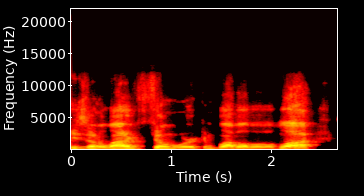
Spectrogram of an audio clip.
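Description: A man speaks with a normal speaking voice at a medium pitch. His intonation is fairly even. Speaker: composer. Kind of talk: interview.

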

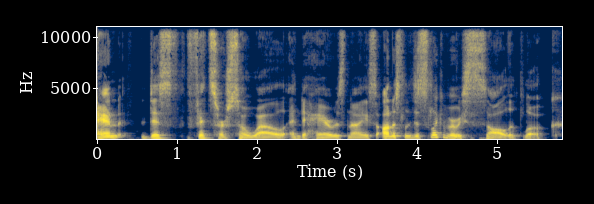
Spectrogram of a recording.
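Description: Speaking fairly slowly at medium pitch, a man has a bright, sharp tone, very wide pitch swings and vocal fry. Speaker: podcast host. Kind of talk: casual chat. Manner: joking, bantering.

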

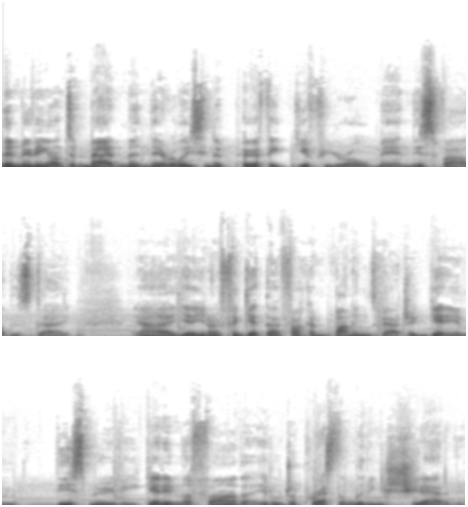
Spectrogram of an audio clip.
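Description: With an Australian accent, a man talks at a fairly quick pace in a fairly low voice that makes very wide pitch swings. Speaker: home video segment contributor. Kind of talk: scripted segment.

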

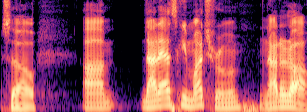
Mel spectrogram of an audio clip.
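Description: On a very clean recording with a silent background, a man with a plain, everyday voice speaks at a medium pitch with lively intonation. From Cleveland, Ohio. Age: 40s. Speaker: sports podcast co-host. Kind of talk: casual chat. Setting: studio.

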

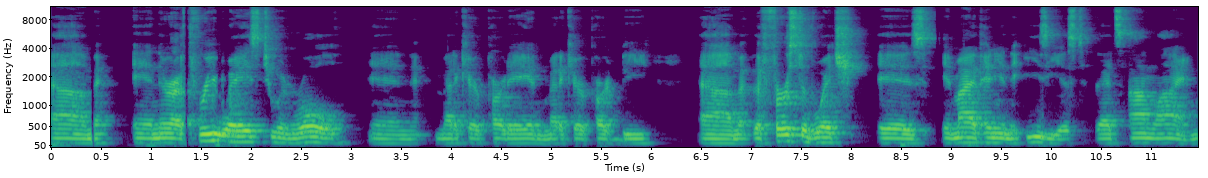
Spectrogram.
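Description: This man has an unremarkable speaking voice with a fairly low pitch and talks at a fairly slow pace. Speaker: insurance agent. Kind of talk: webinar explanation of Medicare plans. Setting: online webinar, live.

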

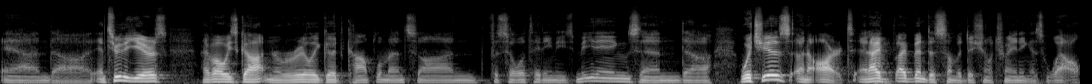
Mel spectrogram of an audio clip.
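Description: An ordinary speaking voice, a man's, fairly low and with an American accent, at a moderate pace with big swings in loudness, on a very clean recording with a silent background. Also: lively intonation. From Detroit, Michigan. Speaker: staffing firm executive. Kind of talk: casual interview. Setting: studio at a private club.

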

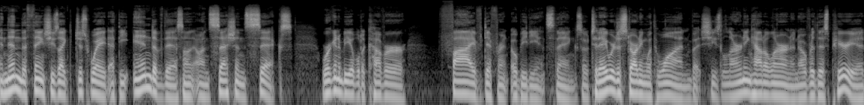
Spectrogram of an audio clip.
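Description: Here is a man with a plain, everyday voice and a fairly low pitch. He speaks at a fairly quick pace, and the sound is dry and close with no echo. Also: ordinary pitch variation, very clean recording, silent background. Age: 40s. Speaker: podcast host. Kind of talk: casual chat.

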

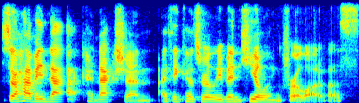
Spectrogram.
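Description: The woman's voice sits fairly low and moves at a moderate pace. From grew up in cult communes abroad, Philippines-born. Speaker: cult survivor, army veteran, motivational speaker. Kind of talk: interview testimony.

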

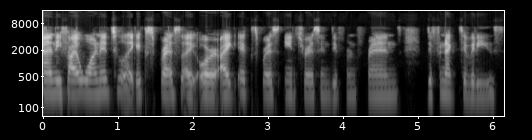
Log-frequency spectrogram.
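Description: Her speech comes at a moderate pace. The woman's intonation is flat and monotone. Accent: Spanish. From Panama City, Panama. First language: Spanish. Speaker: activist and life coach.

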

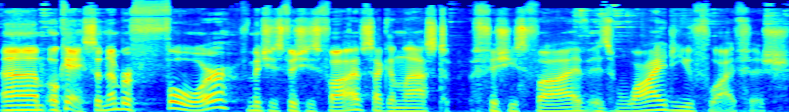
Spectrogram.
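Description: A man with a Canadian accent sounds somewhat breathy and uses lively intonation. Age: 20s. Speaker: podcast host. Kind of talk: casual chat.

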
